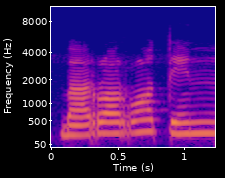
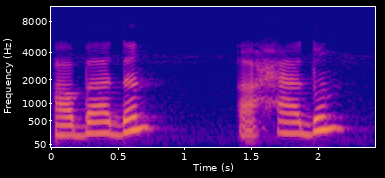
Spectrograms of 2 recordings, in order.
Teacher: جو تنوین ہے اس کو ہم تھوڑا لمبا کر رہے ہیں، غنہ کر رہے ہیں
